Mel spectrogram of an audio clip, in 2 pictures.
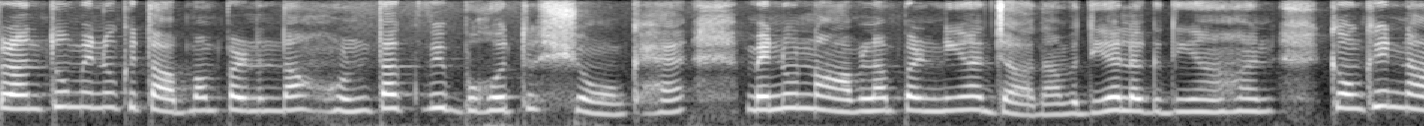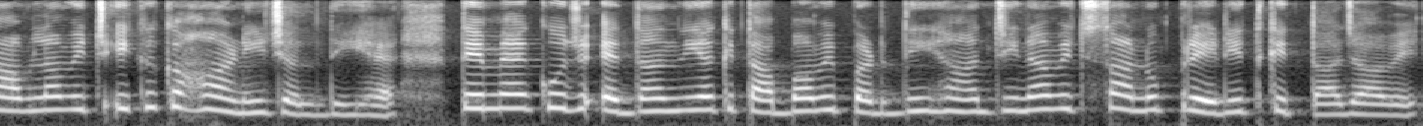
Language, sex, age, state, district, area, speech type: Punjabi, female, 18-30, Punjab, Patiala, rural, spontaneous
